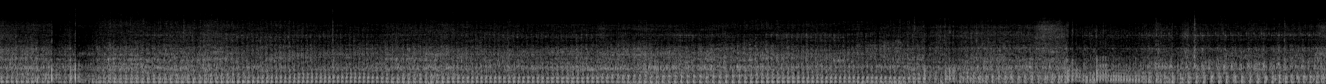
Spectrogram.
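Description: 1985 Honda 250SX three-wheeler's engine running as it is ridden over rough ground, the revs rising and falling twice, then easing off to a lower, rougher run for the last few seconds. There is a brief clatter about half a second in.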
